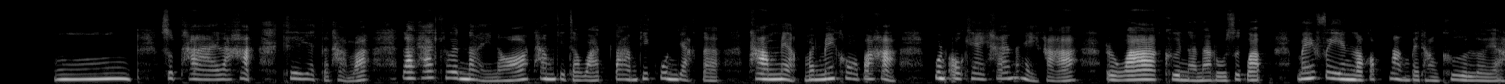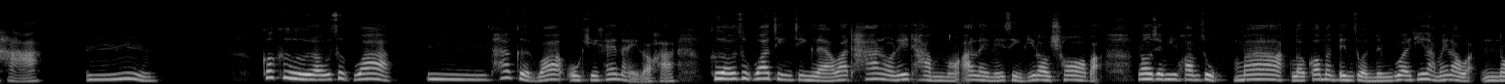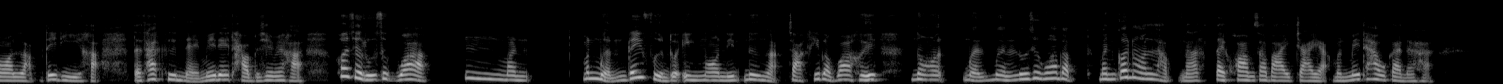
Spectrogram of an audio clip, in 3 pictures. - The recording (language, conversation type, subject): Thai, advice, จะสร้างกิจวัตรก่อนนอนให้สม่ำเสมอทุกคืนเพื่อหลับดีขึ้นและตื่นตรงเวลาได้อย่างไร?
- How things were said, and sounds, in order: tsk; other background noise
